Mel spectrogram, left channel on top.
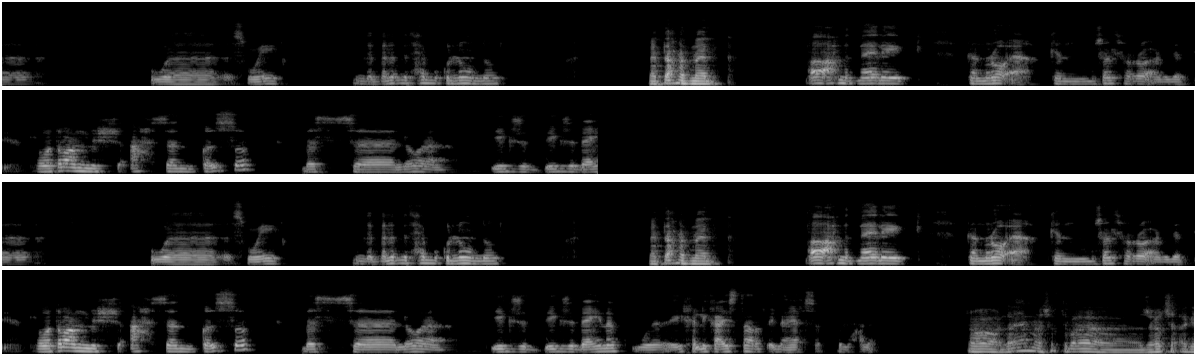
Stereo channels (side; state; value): left; drops out; at 17.9 s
